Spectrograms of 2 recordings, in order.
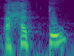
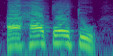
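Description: First: The ṭ is fully merged into a doubled t. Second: The ṭ is pronounced separately with an echoing release. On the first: "هذا لم تفعله العرب، وهو أيضا لو تأملتموه تجدونه ممجوج" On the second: "ولو أظهرنا الطاء لابد من قلقلتها ... تجدونها ثقيلة"

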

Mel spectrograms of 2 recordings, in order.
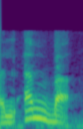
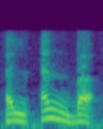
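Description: First: The sound before the b is an m. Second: The sound before the b is a clear n. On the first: The speaker calls it right. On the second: The speaker calls it wrong.

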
